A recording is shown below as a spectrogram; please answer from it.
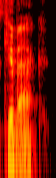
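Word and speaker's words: Québec: Understand I say Quebec wrong because I'm filthy non-French. Listen, it's fine. It's just too. It's literally too. Oh gosh, I'm going blank on every literary term right now. 2 syllables, Quebec. Those 3.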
